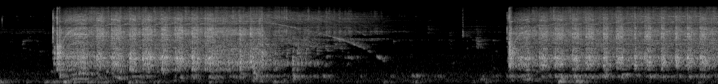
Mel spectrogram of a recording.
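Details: 2012 Hyundai Accent with a no-start problem: short crank, then the engine fires and runs smoothly with a steady idle; it now starts cleanly, nothing abnormal heard.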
